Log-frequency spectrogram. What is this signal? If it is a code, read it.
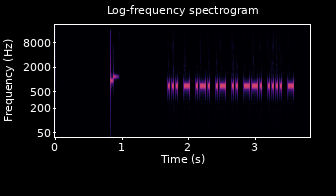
Morse code, heard as a keyed tone, about 37 wpm, 700 Hz. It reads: STRAIGHT
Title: Sentences from Top 1000 Words - New Word Drill - 40wpm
